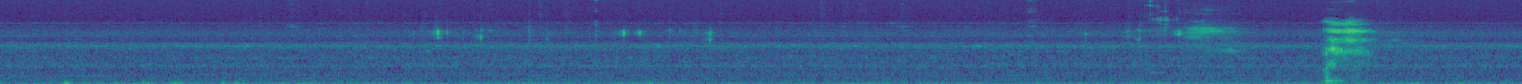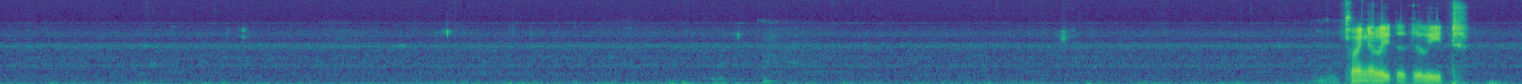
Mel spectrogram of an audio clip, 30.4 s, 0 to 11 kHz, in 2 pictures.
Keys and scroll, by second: 5.3 Return, 11.3 Return, 18.6 Return, 22.4 ctrl+shift+Return.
